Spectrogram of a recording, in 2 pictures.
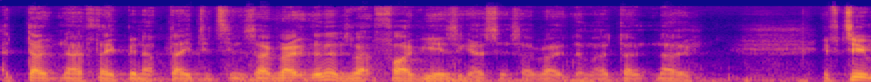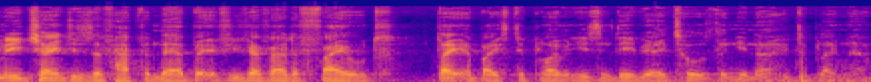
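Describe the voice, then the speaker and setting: A man with a London accent talks at a very fast pace. His fairly low voice keeps a fairly even intonation. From London, England. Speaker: conference speaker, DevOps engineer. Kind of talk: conference talk. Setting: stage with audience. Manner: normally fast.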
